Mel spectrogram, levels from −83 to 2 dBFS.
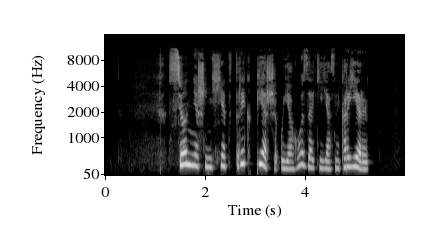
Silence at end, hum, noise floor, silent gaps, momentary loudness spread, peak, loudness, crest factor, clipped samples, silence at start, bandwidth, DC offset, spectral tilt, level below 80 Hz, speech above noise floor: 0.75 s; none; -71 dBFS; none; 12 LU; -6 dBFS; -22 LUFS; 18 dB; under 0.1%; 1.1 s; 11.5 kHz; under 0.1%; -4.5 dB/octave; -74 dBFS; 49 dB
